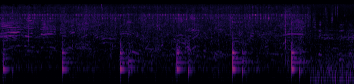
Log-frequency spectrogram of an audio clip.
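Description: A drum beats in a slow, steady rhythm.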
